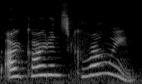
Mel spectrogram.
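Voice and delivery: high-pitched storybook yell; excited yell. A narrator's reading. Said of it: "I yelled".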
